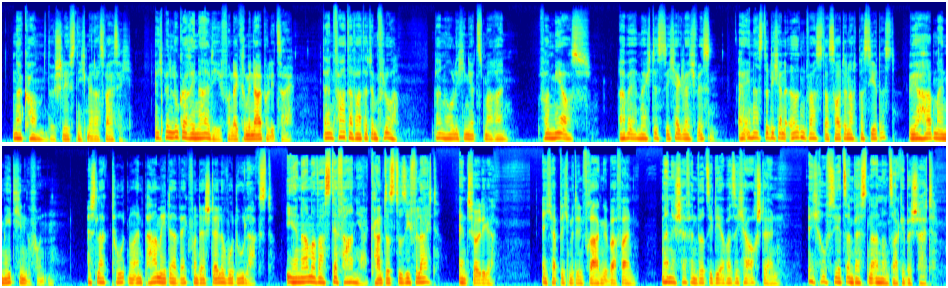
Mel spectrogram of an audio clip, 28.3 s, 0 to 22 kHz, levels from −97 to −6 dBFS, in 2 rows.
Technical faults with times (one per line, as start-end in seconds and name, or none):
17.68-28.33 pre-emphasis left on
